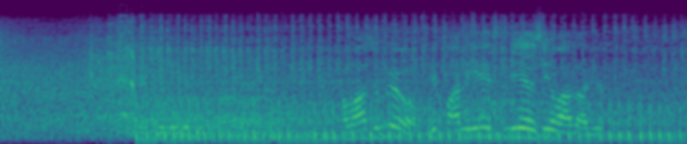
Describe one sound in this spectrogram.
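A motorcycle engine starts and idles with a steady rapid thump.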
